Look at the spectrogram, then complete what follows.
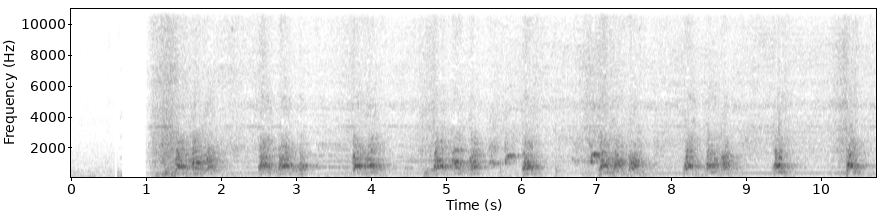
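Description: A small dog barking repeatedly at a handheld vacuum cleaner, a bark or short volley about every second, over the vacuum motor's steady hum.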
